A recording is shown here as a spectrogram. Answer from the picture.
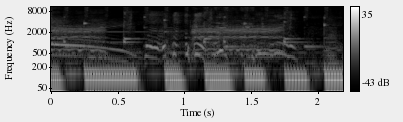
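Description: Upbeat children's nursery-rhyme music with a steady bass beat, and a cartoon sheep bleating over it with a wavering, falling call.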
